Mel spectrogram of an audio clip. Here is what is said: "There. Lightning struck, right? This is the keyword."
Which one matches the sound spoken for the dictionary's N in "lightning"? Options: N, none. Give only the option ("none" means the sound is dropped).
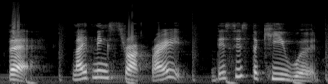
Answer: N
